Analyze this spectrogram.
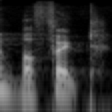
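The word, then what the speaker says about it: buffet: जो वर्ड है ना इसकी प्रद सशन है बफेट बफेट ट साइलेंट नहीं है ठीक है और यह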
